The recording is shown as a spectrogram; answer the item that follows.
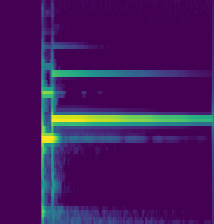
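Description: A bright, bell-like 'ding' sound effect: two quick strikes about half a second in, then a single high ringing tone that fades away slowly.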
